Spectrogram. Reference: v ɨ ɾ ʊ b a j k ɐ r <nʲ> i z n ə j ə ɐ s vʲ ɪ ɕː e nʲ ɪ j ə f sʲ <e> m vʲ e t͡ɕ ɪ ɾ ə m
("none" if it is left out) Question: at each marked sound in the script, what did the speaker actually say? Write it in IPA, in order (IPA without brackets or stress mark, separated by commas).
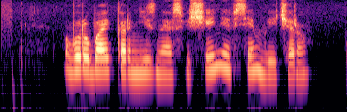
nʲ, e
